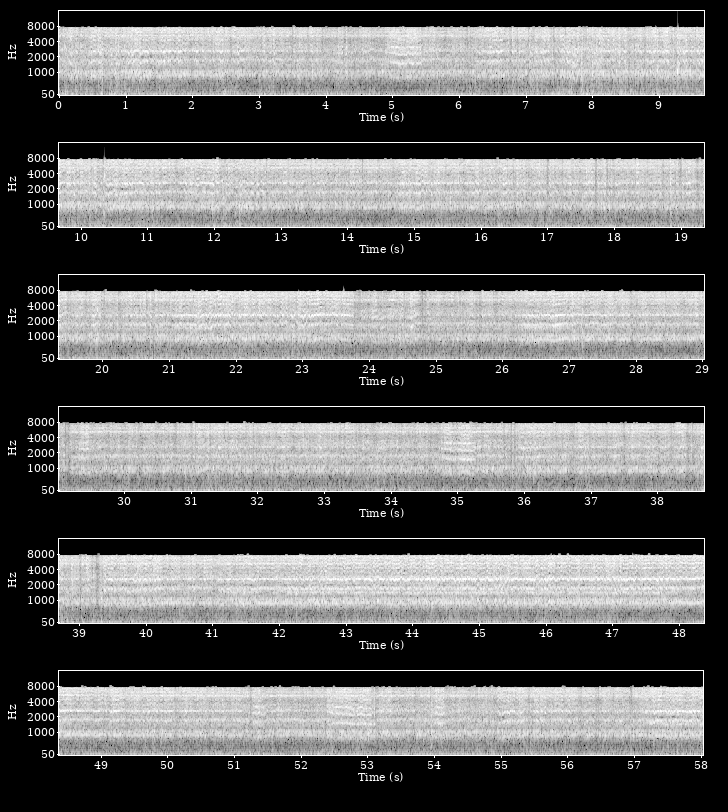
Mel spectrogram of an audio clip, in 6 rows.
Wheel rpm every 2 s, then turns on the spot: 230, 230, 230, 220, 230, 230, 230, 230, 230, 230, 230, 220, 230, 230, 230, 230, 230, 230, 230, 230, 220, 210, 210, 210, 230, 230, 220, 220, 230.
none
